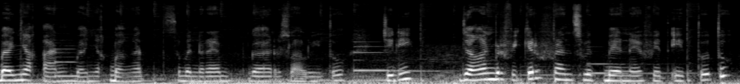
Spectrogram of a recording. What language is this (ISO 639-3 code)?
ind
